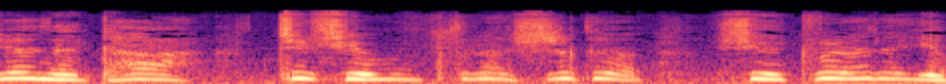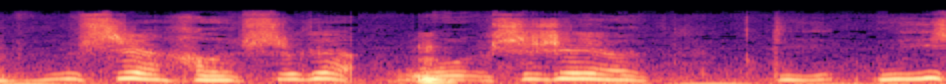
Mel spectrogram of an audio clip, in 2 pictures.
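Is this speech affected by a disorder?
Yes: cerebral palsy; from birth, oxygen deprivation during breech delivery, impaired mobility; unclear, slurred articulation described in own poem.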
